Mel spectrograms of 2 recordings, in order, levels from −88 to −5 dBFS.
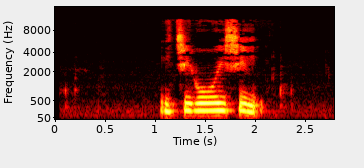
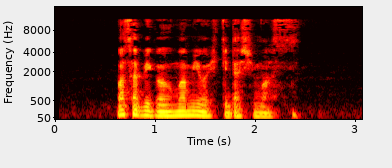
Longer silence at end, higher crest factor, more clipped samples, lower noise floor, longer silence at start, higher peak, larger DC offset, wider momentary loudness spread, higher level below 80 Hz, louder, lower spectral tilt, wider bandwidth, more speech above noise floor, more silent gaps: about the same, 0.75 s vs 0.65 s; about the same, 16 dB vs 20 dB; neither; second, -64 dBFS vs -69 dBFS; first, 1.05 s vs 0.6 s; first, -6 dBFS vs -10 dBFS; neither; about the same, 10 LU vs 12 LU; second, -64 dBFS vs -42 dBFS; first, -19 LUFS vs -28 LUFS; about the same, -5 dB/octave vs -5 dB/octave; about the same, 11.5 kHz vs 11.5 kHz; first, 46 dB vs 41 dB; neither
